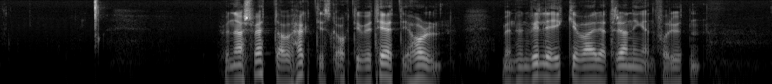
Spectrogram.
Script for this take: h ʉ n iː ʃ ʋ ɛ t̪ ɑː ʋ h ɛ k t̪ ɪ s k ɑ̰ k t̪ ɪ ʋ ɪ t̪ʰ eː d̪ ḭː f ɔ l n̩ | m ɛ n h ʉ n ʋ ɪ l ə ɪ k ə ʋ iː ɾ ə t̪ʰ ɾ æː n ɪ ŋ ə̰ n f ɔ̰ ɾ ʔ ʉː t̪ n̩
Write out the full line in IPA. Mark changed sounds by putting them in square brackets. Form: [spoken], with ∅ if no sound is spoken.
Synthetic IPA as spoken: h ʉ n [æː] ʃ ʋ ɛ t̪ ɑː ʋ h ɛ k t̪ ɪ s k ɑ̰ k t̪ ɪ ʋ ɪ t̪ʰ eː [t̪] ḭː [h] ɔ l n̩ | m ɛ n h ʉ n ʋ ɪ l ə ɪ k ə ʋ [æː] ɾ ə t̪ʰ ɾ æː n ɪ ŋ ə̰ n f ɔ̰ ɾ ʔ ʉː t̪ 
